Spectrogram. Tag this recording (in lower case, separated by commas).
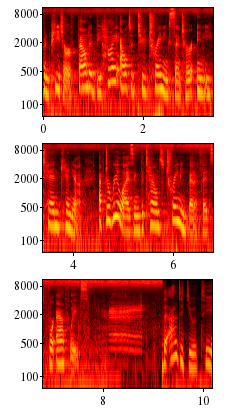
outside, rural or natural, speech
